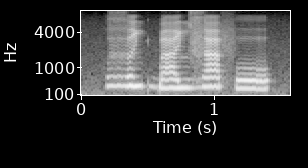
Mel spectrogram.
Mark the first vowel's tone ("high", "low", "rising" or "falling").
high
